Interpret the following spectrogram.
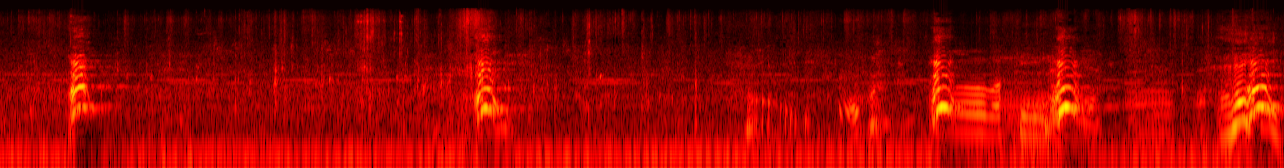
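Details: Podenco Ibicenco dogs in their enclosure on Ibiza, a little green from fresh paint. A few short, sharp barks stand out against steady low rumbling from road repairs nearby, with a man's voice and laughter between them.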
